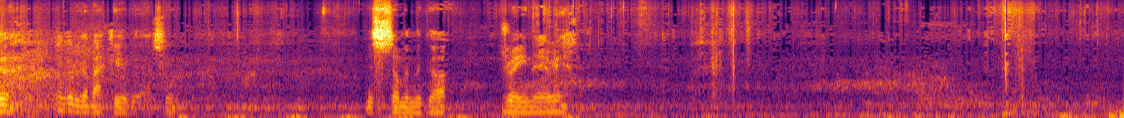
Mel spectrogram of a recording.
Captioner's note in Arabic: أصوات حركة المرور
